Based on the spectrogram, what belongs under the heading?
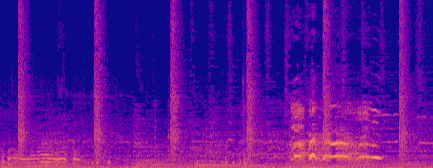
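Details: Grey Kelso Albany rooster from a breeding farm crows once, late in the recording, a strained harmonic call with a falling end, over quieter background music and repeated sharp clicks.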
